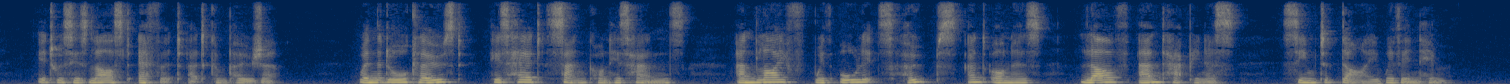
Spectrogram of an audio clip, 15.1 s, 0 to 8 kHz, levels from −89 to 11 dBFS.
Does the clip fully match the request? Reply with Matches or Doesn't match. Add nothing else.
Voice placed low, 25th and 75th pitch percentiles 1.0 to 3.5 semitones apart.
Doesn't match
